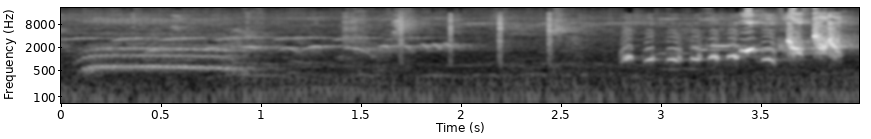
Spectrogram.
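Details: White-rumped shama song to rouse lazy shamas: long steady whistled tones followed by clicking notes, then a quickening series of short chirps building to a loud burst.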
